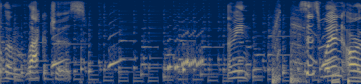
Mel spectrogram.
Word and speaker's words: Lakitu: so annoying yeah those are those are technically pronounced lucky twos but I don't give a it sounds way too Japanese so I just prefer to call them lack of chose I mean since when are there really Japanese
